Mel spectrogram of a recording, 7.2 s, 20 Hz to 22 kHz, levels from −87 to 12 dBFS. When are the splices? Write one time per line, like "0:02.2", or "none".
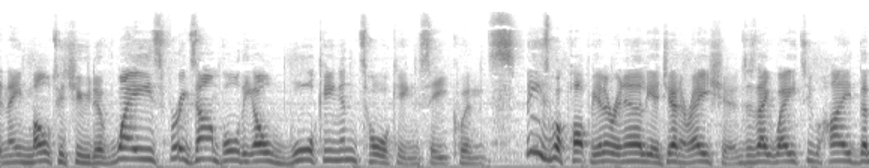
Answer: none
